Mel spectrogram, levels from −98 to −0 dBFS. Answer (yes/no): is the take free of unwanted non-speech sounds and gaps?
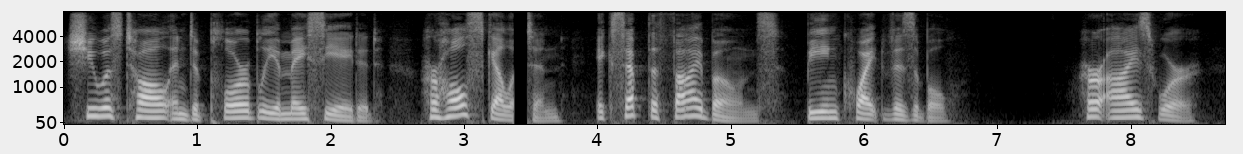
no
